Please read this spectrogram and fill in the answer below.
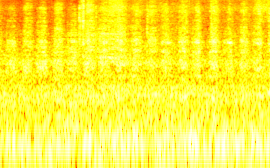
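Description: A dog panting steadily inside a car cabin, over a low, steady hum from the idling car.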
